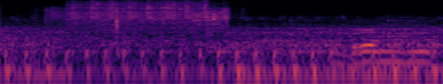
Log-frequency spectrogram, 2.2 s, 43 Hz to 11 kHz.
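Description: A TVS Sport BS3 motorcycle idles at a local service shop, its single-cylinder engine putting out a steady, close, rhythmic thumping throb that carries on without a break.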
